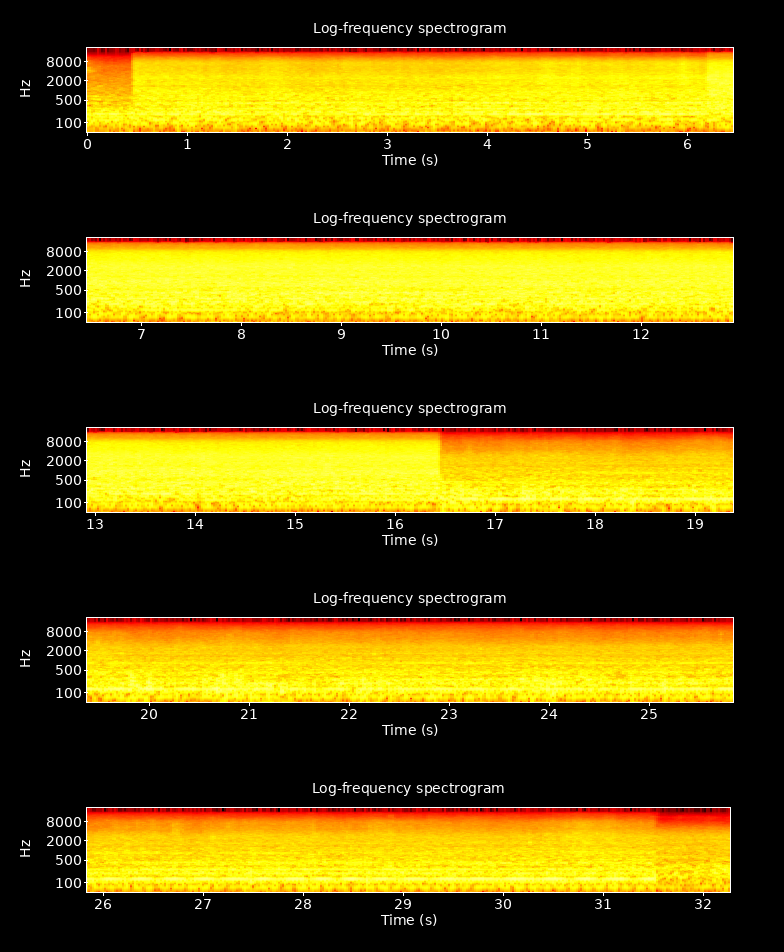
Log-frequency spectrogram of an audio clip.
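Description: Steady low drone of a tour boat's engine under rushing wind and water noise. From about six seconds in, a much louder rushing hiss covers it for about ten seconds, then cuts off suddenly, leaving the engine drone plainer.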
